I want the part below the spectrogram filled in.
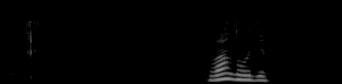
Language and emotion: Russian, neutral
